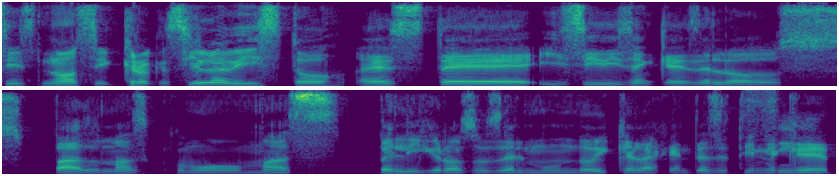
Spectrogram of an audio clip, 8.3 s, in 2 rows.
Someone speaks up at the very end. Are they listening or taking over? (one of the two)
listening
